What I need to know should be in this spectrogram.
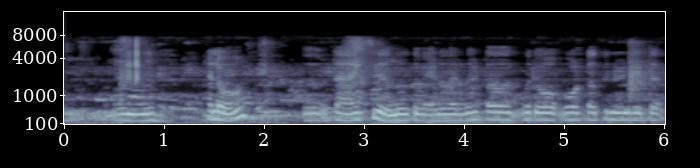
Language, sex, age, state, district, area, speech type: Malayalam, female, 30-45, Kerala, Thiruvananthapuram, rural, spontaneous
